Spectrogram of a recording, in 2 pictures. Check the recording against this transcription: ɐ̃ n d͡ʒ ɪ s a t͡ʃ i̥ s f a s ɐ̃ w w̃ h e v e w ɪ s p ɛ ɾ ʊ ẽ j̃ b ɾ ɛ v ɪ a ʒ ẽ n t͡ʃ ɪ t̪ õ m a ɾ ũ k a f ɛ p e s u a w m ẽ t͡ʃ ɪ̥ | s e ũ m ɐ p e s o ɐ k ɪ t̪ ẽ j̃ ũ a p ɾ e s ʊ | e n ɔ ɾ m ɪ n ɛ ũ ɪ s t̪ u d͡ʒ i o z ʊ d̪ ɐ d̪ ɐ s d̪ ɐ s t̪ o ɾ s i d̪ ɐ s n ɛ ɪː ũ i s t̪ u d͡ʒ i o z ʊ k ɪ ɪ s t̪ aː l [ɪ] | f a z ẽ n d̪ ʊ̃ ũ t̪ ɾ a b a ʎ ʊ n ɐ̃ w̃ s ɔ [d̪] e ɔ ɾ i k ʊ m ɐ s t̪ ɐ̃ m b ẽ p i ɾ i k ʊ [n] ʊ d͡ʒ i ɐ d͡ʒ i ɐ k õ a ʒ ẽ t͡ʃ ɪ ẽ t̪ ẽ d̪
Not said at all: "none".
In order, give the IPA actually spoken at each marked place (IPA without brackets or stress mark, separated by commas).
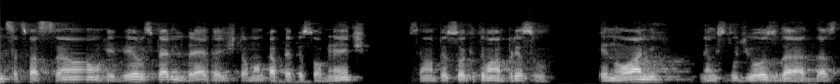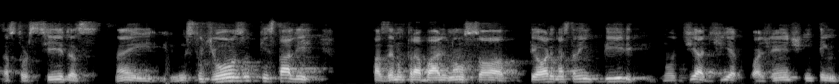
i, t̪, n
